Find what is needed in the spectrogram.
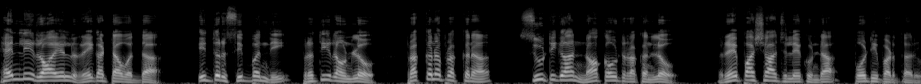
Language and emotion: Telugu, neutral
